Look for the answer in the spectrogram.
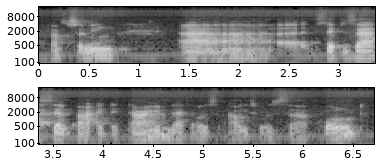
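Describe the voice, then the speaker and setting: A woman doctor in her fifties giving a halting personal account with many pauses, over a call. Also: deep voice, vocal fry, a little mellow, a little hiss or hum. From Congo. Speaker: doctor and guest. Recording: roomy, dull lo-fi call line.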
